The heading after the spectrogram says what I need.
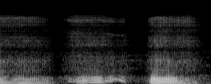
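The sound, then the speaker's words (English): A yawn and snoring come as three low, rumbling, drawn-out breaths separated by short pauses, the last one loudest. “And then came a yawn and snoring.”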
